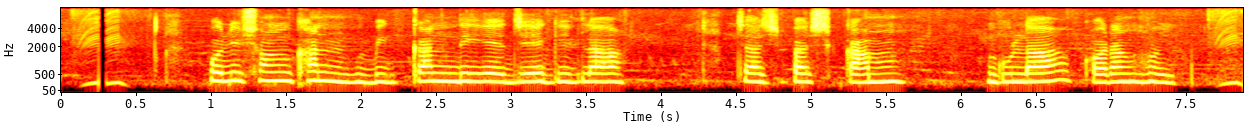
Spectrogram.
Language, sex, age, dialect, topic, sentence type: Bengali, female, <18, Rajbangshi, agriculture, statement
